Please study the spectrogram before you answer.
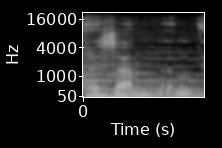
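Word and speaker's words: Xun: Zun, I'm assuming it's a Zun. X's are normally pronounced with a Z at the beginning of a name.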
